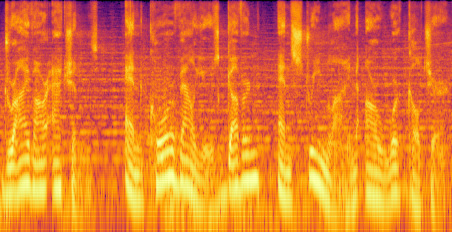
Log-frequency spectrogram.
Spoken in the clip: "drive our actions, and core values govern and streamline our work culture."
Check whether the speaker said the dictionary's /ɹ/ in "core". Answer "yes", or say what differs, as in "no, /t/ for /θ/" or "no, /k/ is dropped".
yes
